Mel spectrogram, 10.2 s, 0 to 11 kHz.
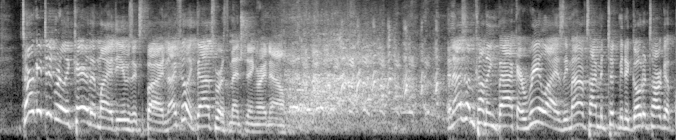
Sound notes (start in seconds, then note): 4.1 audience laughing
